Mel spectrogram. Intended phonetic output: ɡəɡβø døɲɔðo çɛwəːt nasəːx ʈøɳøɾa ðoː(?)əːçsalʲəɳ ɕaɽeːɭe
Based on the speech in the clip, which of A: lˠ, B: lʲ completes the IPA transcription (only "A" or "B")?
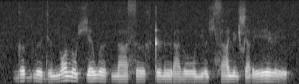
B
